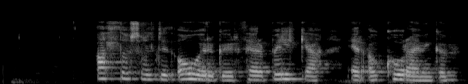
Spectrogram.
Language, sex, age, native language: Icelandic, female, 13, Polish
